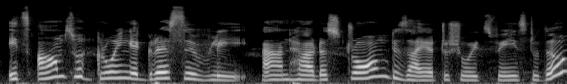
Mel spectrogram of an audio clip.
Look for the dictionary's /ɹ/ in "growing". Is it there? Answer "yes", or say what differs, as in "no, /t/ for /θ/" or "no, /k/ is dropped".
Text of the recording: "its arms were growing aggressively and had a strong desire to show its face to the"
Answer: yes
